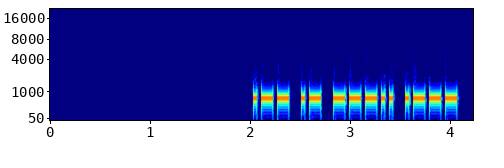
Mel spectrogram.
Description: Morse code, heard as a keyed tone, about 30 wpm, 700 Hz. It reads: WA8J
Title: USA Call Signs - 4 Characters - 30wpm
